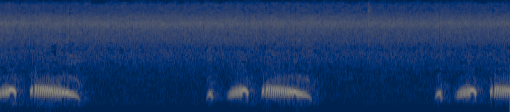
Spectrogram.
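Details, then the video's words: Wild-dove trapping lure from Indonesia featuring a spotted dove: repeated three-note phrases of a brief lead note, a rounded coo and a long falling coo, about every two seconds, with steady hiss. "SUARA TEKUKUR PIKAT"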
